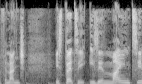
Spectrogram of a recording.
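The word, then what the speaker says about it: Fernandes: So Manchester United's Portugal midfielder Bruno Fernandez or he says the correct pronunciation of that name is Bruno Fernanch is 30 is a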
